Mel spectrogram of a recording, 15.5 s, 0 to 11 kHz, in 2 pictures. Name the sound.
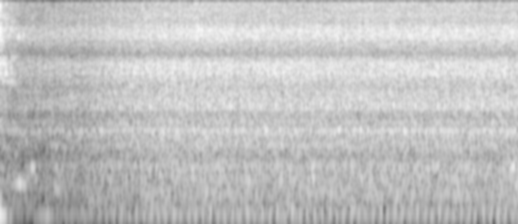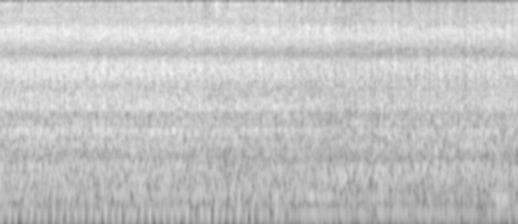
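5.7 Hemi engine idling with carburetor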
